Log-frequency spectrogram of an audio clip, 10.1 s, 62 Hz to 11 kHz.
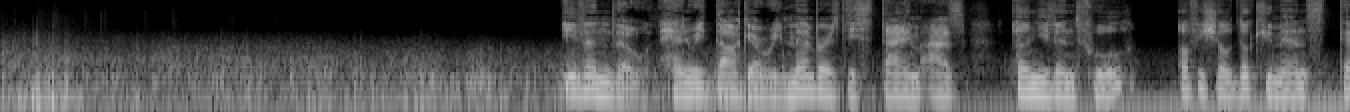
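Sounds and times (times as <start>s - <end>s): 
deep thunder rumbling during a storm: 0.0s - 10.1s
constant hiss of falling rain: 4.2s - 10.1s
speech: 4.2s - 10.1s.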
